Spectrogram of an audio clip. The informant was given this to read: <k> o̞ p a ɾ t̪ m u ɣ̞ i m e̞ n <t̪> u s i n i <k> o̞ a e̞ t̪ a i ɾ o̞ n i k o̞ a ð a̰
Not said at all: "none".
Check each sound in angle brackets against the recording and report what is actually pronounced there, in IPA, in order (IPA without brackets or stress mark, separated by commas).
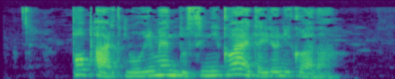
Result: p, d̪, k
